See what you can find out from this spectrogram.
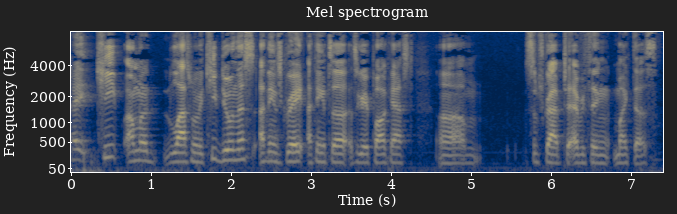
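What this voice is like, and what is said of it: Voice not back to normal. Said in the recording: “Hopefully my voice is back next week and I'm back to just annoying you with my great voice”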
